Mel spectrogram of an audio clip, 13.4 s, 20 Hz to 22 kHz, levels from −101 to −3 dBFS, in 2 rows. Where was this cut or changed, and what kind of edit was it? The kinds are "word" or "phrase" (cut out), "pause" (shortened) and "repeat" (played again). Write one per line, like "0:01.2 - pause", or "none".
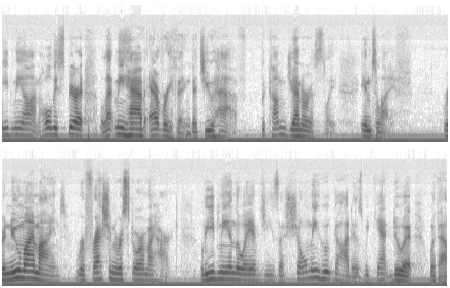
0:05.6 - word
